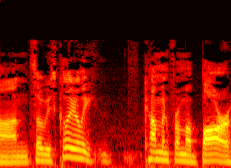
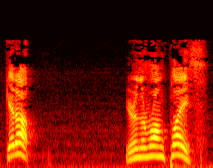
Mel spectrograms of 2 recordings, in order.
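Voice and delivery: put-on loud, higher call to wake a drunk stranger; 8 semitones higher, 6 dB louder than usual. Speaker rousing the drunk on his couch, loud and higher. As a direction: raise the voice to rouse someone passed out.

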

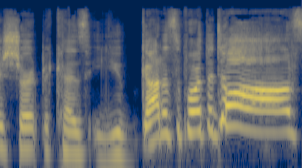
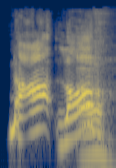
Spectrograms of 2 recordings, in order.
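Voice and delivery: put-on British accent; 9 semitones higher, 7 dB louder than usual. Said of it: "I have a great British accent".

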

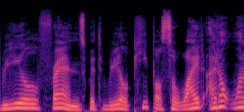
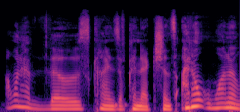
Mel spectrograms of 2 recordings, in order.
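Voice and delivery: ordinary talk, nothing marked

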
